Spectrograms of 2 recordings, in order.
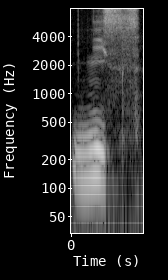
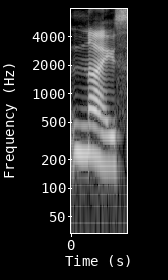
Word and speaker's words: Nice: So our journey finishes in Nice. Right. Yes. So it's not nice. I know the word is spelled the same as nice, but Yes. it is Nice. Because it is a French word.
